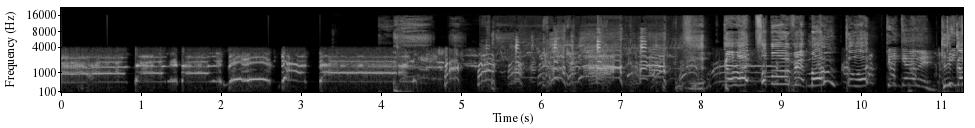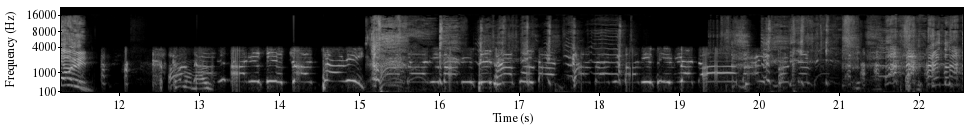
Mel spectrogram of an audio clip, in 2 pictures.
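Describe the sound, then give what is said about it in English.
A phone caller from Toronto imitates honking duck calls in repeated nasal bursts, fairly loud, while other people talk and egg it on between the honks. “Get the ducks in.”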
